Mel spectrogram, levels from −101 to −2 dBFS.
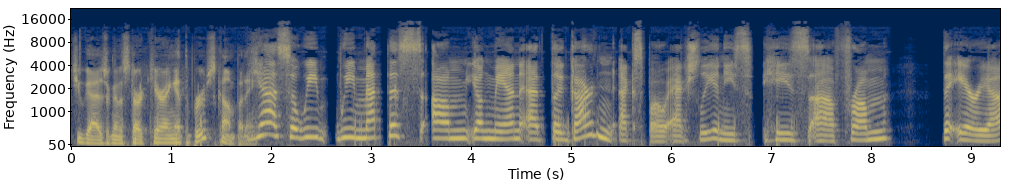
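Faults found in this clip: DAB burbling on the speech at 0.63–1.36, 2.84–3.35, 4.69–5.14, 6.47–7.47 s: noise blips in single sub-bands as bit errors slip past error correction and corrupt MP2 sub-band samples. Weak reception likely.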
